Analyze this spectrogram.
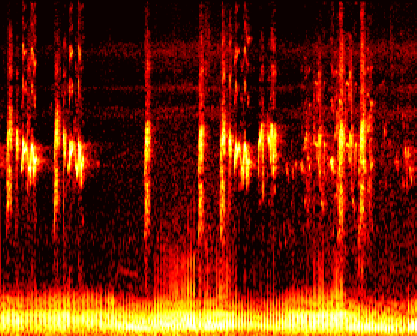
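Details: Loud sooty-headed bulbul song for luring birds: clusters of liquid, slurred whistles with sharp clicks between them, set against a constant low humming background.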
